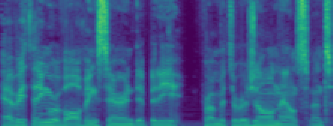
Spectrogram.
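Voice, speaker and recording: Music plays in the background as a man speaks at medium pitch with lively intonation. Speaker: VTuber streamer. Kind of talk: casual stream talk about a concert.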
